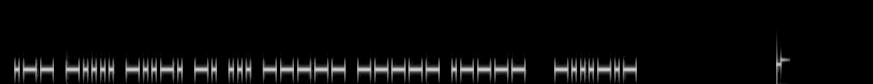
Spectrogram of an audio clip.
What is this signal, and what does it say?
Morse code, heard as a keyed tone, about 27 wpm, 700 Hz. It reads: W6/NS001 <BK>
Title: SOTA QSO Practice 28wpm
